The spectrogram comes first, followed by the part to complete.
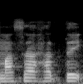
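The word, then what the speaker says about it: مساحت: হ্যাঁ মাসাহাত, মাসাহাত বলছিলেন, এখানে মাসহাত হবে না? হ্যাঁ মাসোহাত, মাসোহাত, এই যে সিন আলিফ সেটাই বলান মাসোহাত।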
